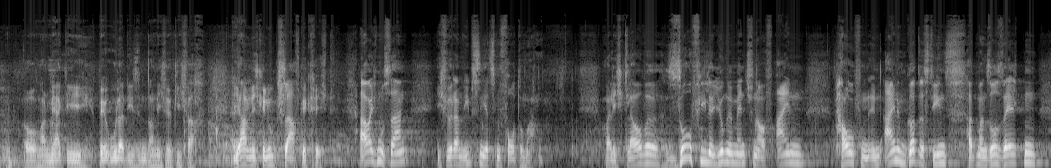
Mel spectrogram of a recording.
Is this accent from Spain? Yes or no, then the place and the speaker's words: yes; Spain; German is a second language; Ich bin ja Spanier und dann rede ich manchmal sehr schnell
